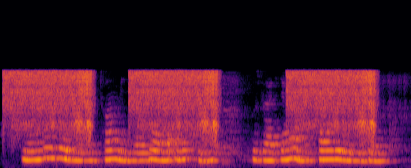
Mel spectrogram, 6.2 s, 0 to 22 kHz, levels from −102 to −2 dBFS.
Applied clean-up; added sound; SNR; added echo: none; Hiss; 0 dB; reverberation time 2.1 s.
